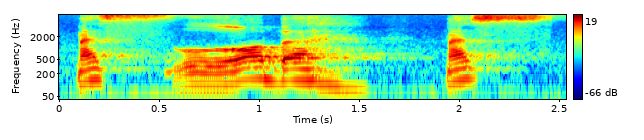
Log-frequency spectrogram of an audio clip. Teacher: mas didesiskan ngalir suaranya, desis nafasnya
